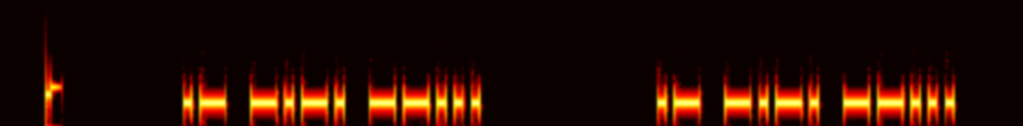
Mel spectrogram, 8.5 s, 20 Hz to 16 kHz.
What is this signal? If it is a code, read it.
Morse code, heard as a keyed tone, about 17 wpm, 700 Hz. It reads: AC7 AC7
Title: USA Call Sign Prefixes - Repeated 2x - 17wpm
